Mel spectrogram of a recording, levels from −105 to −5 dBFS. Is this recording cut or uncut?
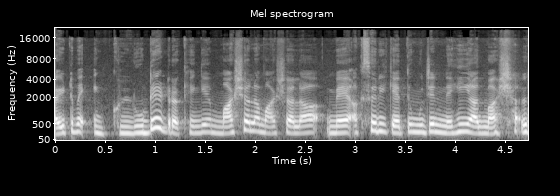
uncut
